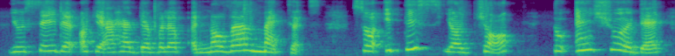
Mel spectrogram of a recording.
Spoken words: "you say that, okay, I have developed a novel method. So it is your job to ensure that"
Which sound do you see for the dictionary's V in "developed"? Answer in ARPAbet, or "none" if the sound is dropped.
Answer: V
